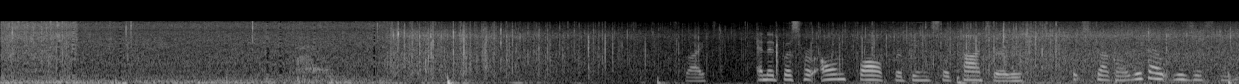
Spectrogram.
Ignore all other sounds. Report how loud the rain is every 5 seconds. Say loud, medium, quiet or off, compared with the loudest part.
loud, medium, loud.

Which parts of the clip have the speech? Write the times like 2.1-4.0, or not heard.
6.8-12.3.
